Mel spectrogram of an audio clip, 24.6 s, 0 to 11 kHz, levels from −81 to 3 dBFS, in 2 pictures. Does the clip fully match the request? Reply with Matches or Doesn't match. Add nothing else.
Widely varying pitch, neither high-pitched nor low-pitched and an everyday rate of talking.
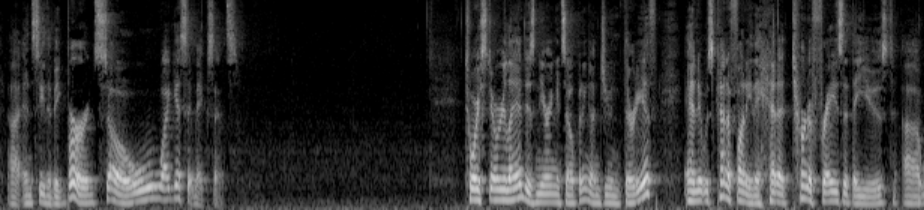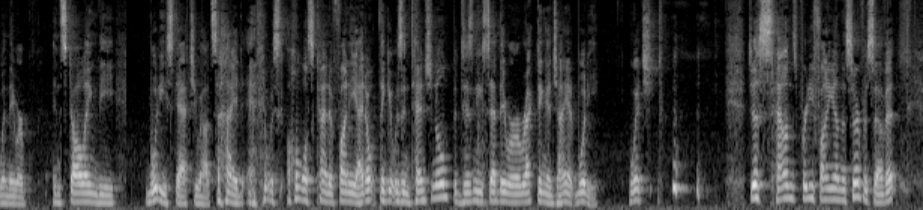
Matches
